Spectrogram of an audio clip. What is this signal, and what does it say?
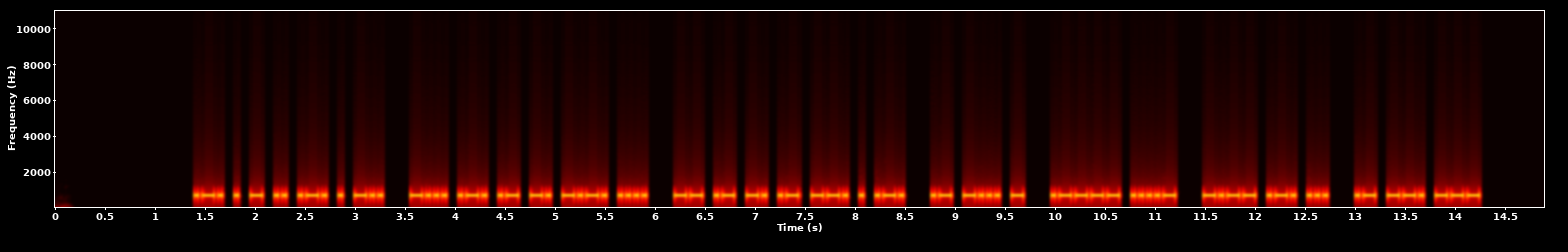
Morse code, heard as a keyed tone, about 32 wpm, 700 Hz. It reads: RETIRED BRANCH MANAGER ABT 14 YRS AGO
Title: Practice QSO - Exchange 3 - More Info - 30wpm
